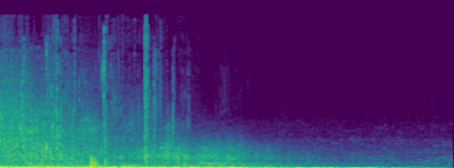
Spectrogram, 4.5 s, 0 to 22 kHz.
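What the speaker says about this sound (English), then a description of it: "Let's fire at least some frag at them." Frag missiles launched in the Warhammer 40,000: Sanctus Reach game burst out in a loud, booming blast that rumbles heavily and slowly fades over several seconds.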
